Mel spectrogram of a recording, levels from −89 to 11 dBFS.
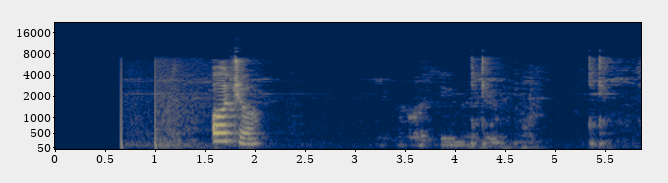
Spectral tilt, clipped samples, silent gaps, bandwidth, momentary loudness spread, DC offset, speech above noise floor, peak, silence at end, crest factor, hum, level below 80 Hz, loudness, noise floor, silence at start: -2.5 dB/octave; under 0.1%; none; 9.4 kHz; 28 LU; under 0.1%; 53 dB; -6 dBFS; 0.35 s; 24 dB; none; -62 dBFS; -22 LUFS; -75 dBFS; 1.1 s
